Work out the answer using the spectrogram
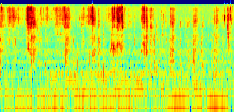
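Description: Close-up crunching and chewing of a fresh green onion stalk, bitten and chewed with the mouth closed, a crisp crunch about every half second.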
